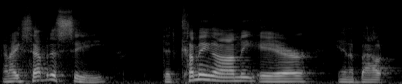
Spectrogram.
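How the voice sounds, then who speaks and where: A middle-aged man spins a casual anecdote as a television writer, in a medium-pitched voice. He tells it in a lively way, with many restarts and side remarks. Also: normal speed. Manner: lively storyteller, frequent restarts and asides.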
